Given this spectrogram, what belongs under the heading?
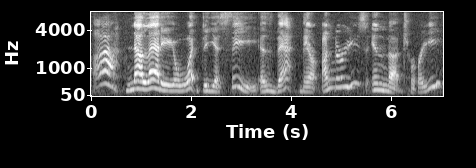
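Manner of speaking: lightly voiced Scottish man; a hint of a Highland brogue; cheery Scottish voice, light; Scottish accent.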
